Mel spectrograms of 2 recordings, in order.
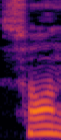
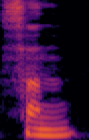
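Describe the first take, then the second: First: The vowel is a rounded 'o' sound. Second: The vowel is a short 'uh' sound. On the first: The speaker calls it wrong. "सोन नहीं है" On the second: The speaker calls it right. "ओ का उच्चारण ए"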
